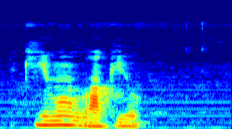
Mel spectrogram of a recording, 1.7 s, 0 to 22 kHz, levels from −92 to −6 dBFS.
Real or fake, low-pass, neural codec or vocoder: real; 10.8 kHz; none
